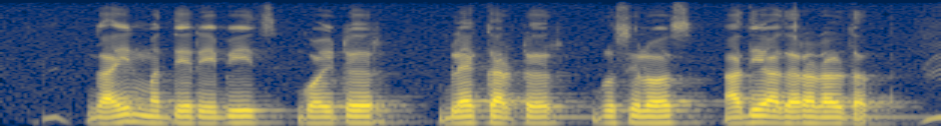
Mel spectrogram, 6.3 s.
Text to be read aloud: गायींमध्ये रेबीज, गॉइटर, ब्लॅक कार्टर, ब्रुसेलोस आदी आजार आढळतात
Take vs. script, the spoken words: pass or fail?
pass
